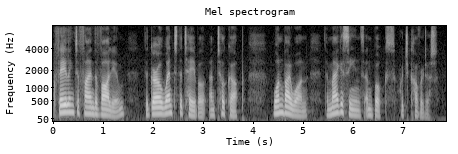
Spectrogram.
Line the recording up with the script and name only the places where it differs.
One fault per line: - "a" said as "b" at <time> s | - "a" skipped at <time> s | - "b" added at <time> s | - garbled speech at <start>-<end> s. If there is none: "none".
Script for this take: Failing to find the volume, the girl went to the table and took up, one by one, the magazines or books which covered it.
- "or" said as "and" at 6.2 s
